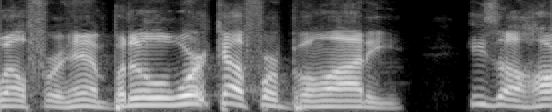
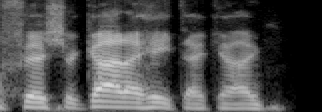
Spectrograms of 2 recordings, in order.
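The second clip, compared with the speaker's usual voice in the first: usual speaking voice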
